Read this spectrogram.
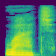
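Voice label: "watch", English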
